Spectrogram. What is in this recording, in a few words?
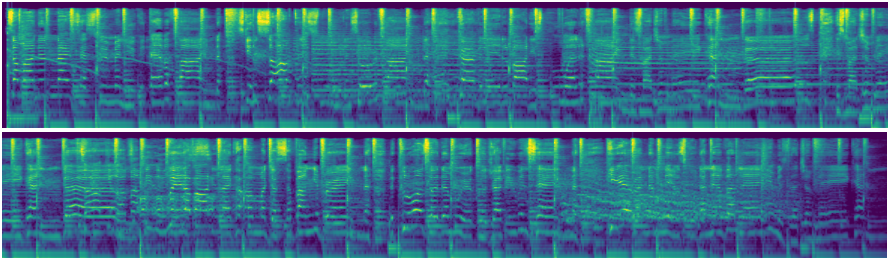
Jamaican Girl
